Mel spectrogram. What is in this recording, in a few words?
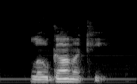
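"logomachy", US English; pronunciations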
